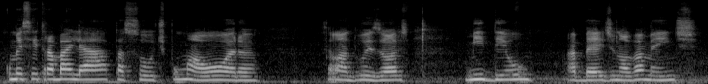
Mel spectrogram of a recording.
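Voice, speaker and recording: A woman talking casually in a diary vlog, confessional and rambling, with quick asides to herself. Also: mid-range voice, steady tone, a little hiss or hum. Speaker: vlogger.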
